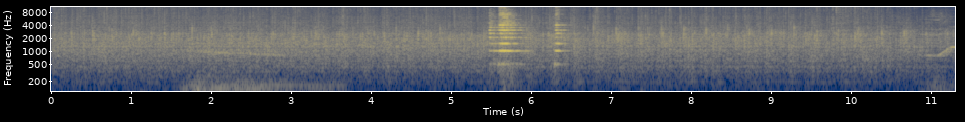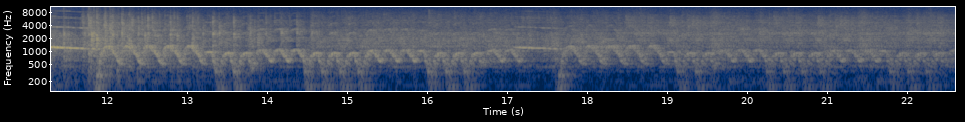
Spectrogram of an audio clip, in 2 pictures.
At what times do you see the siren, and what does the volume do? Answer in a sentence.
The siren can be heard briefly from 1.6 to 3.7 s; and from 10.8 to 22.5 s, getting quieter.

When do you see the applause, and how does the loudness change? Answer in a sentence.
You can hear the applause from 0.0 to 22.5 s, getting quieter.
